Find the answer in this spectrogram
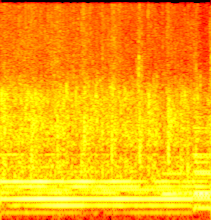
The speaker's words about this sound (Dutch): Ik zal applaus geven voor iedereen die deze keuze heeft gemaakt.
